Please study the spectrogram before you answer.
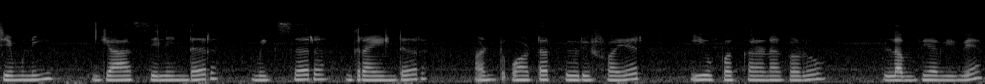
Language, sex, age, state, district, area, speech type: Kannada, female, 18-30, Karnataka, Chitradurga, urban, spontaneous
